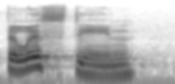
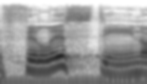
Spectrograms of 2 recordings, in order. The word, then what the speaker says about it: Philistine: But original Hebrew didn't have vowels, and so the consonants in Philistine are the same consonants in Palestine, except we pronounce the P like a P instead of a F. But the Hebrew letter Pe can be pronounced P or F, depending on what word it's used in. It can be either a hard P sound or it can be a PH sound.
